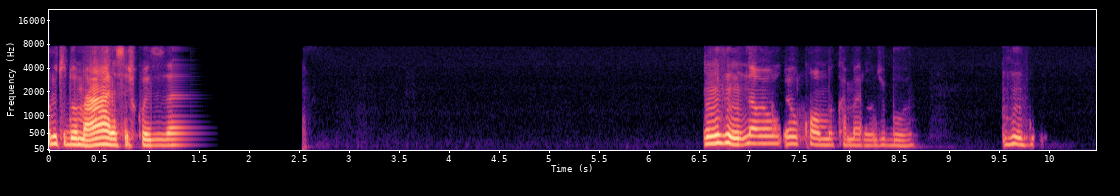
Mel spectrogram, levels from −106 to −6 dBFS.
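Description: Right at the start, from 0.24 to 0.65 s, the loudest syllables get a harsh, crackly edge. That's microphone overload: the input level was likely set too high, so peaks overshoot the converter's ceiling by about 4 dB and their tops get sliced flat. Only a few percent of the samples in that stretch are actually clipped, but it's enough to hear as gritty distortion on the louder speech.

Just after that, at 1.02 s, the whole level drops by about 5 dB in a single step, voice and background together. That's the microphone volume stepped down, most likely the call software reacting to that clipped burst and pulling the device's input gain back. It happens again at 6.90 s, this time by about 6 dB, with the same abrupt one-step fall in loudness rather than a smooth fade.

Between those two steps, from 1.24 to 2.55 s, there's a long network dropout, likely a gap where no packets made it through. 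About 1.3 s of the speech is lost. The receiver first stretches the last bit of sound into a fading buzzy hiss, and for roughly the final 0.95 s of the gap there's just silence. The speech picks up again afterwards with the missing part simply gone. Throughout, the call codec's band limit is audible as nothing above 8 kHz, which fits a G.722 wideband path.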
